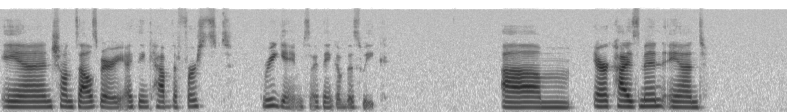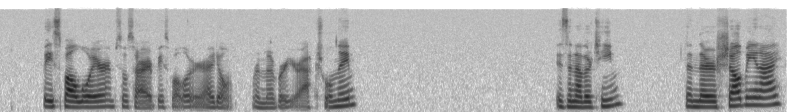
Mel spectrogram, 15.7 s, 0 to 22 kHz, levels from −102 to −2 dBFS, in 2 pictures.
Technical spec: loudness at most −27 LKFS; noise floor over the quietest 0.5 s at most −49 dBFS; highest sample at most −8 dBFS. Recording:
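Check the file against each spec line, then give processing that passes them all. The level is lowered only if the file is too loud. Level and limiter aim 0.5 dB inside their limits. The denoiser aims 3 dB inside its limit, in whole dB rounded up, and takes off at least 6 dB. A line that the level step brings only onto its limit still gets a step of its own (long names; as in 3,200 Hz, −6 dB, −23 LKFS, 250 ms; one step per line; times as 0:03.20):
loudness −25.0 LKFS: out of spec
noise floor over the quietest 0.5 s −56 dBFS: in spec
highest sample −4.0 dBFS: out of spec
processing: level −2.5 dB
brickwall limiter −8.5 dBFS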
